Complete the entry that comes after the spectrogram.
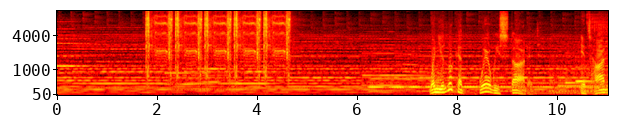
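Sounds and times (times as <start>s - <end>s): soft background music: 0.0s - 11.0s
camera shutter clicks: 1.8s - 4.8s.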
